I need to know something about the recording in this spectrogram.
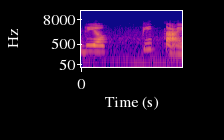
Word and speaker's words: Bryophyta: Ini bacanya Bryophyta ya.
